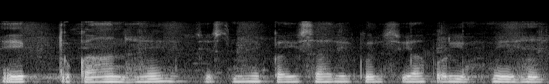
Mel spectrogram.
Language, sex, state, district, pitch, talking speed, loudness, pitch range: Hindi, male, Uttar Pradesh, Lucknow, 125 Hz, 110 wpm, -16 LUFS, 120-125 Hz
